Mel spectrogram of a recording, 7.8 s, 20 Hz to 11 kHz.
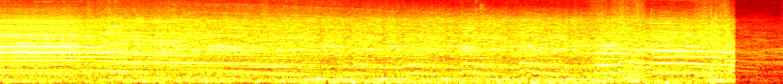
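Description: Racing car engines from Real Racing 3 roar at high revs through a race with a black LaFerrari close behind. The steady, loud engine note rises and shifts through gears until it cuts off abruptly near the end.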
